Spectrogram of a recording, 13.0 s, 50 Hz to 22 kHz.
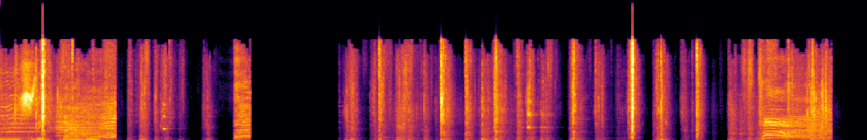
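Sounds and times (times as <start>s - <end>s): shoe squeaks on court: 2.1s - 2.8s, 7.8s - 8.4s.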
